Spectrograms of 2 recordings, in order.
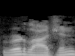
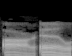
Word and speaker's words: rlogin: JAWS pronounces it Relogin, but it's actually Relogin. R-L-O-G-I-N. – R-Login, which is remote login.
